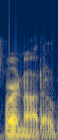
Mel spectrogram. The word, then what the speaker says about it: Varnado: Varnado. – I just realized it's spelled like tornado, but with a var. – It's Varnado, but that's okay.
